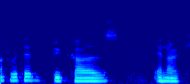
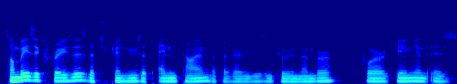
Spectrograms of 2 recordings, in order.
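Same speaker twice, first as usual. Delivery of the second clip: normal talking voice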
